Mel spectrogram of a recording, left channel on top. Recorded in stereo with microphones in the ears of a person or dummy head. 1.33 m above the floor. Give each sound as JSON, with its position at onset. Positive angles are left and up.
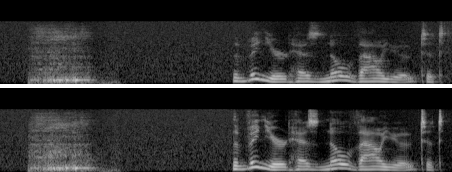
{"t": 0.3, "sound": "a drawer", "side_deg": -10, "distance_m": 0.7}
{"t": 2.3, "sound": "a man speaking", "side_deg": -60, "distance_m": 0.6}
